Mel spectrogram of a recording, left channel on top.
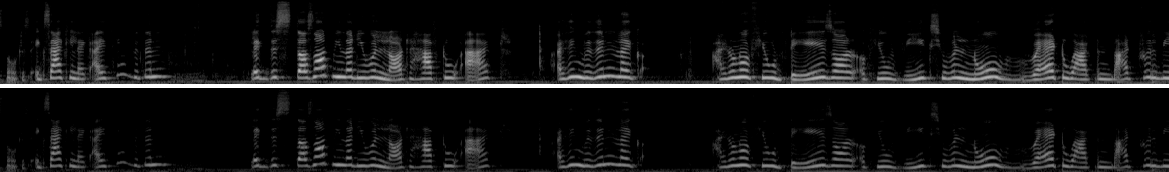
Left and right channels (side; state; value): right; quieter; 10.7 dB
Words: notice. Exactly. Like, I think within, like, this does not mean that you will not have to act. I think within, like, I don't know, a few days or a few weeks, you will know where to act, and that will be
